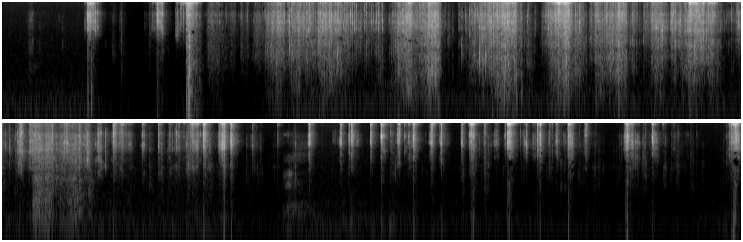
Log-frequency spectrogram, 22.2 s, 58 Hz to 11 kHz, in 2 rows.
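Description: £2 coins clinking in the hand as they are sorted, against the rustling and crinkling of clear plastic coin bags. Two sharp clinks come first, then several seconds of crinkling bag, then a quick run of coin clinks.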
